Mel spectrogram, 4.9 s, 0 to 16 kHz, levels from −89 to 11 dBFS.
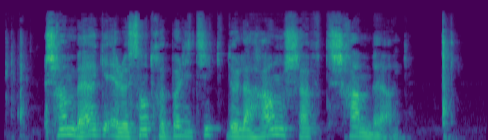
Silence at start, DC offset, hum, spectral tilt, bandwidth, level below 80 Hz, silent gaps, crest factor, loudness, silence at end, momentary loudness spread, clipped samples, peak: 0.2 s; under 0.1%; none; -3 dB/octave; 11.5 kHz; -52 dBFS; none; 22 dB; -23 LUFS; 0.35 s; 11 LU; under 0.1%; -4 dBFS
